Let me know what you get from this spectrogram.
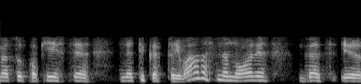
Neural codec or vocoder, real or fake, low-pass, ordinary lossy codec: none; real; 7.2 kHz; AAC, 16 kbps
